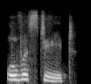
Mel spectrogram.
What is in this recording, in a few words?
"overstate", Indian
